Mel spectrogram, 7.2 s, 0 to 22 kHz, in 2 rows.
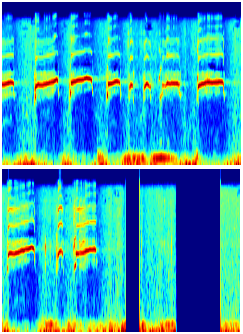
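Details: Osprey calling at the nest in Charlo, Montana, on 31 August 2023, 09:36, via a live cam: urgent, repeated high whistles with short rising slurs, several per second, then brief dropouts, all over a low mains-like hum.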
